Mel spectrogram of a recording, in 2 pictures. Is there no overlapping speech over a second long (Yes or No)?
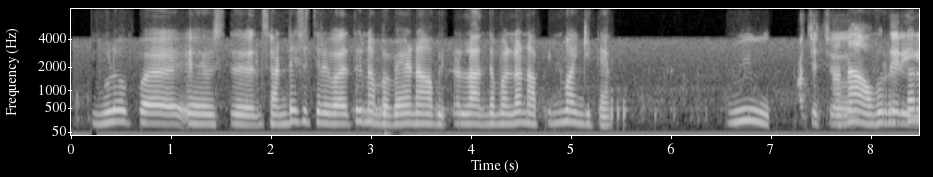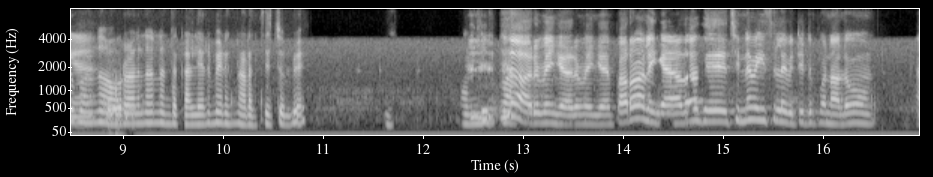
Yes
